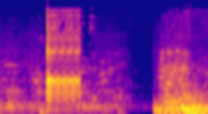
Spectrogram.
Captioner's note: buzzer blares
